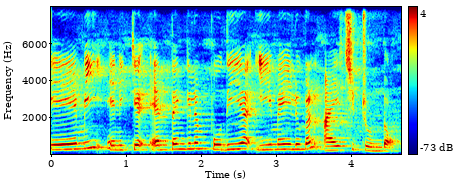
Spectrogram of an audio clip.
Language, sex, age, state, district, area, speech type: Malayalam, female, 30-45, Kerala, Kottayam, rural, read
